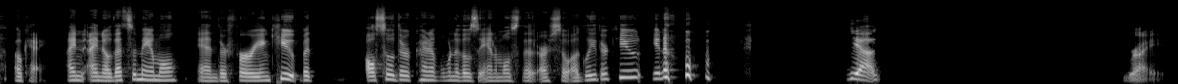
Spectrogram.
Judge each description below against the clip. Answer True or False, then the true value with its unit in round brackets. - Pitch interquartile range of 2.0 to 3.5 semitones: False (4.0 semitones)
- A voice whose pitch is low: False (195 Hz)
